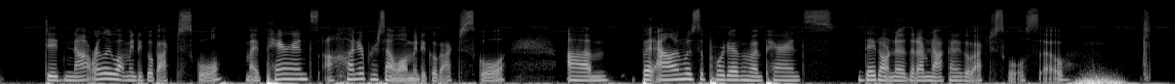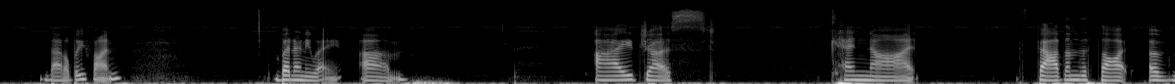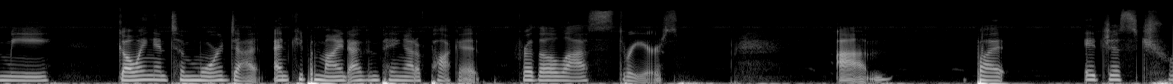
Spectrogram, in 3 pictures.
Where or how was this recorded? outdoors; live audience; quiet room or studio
outdoors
